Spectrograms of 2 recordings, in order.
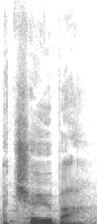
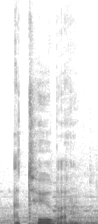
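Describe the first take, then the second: First: Tuba begins with a ch-like sound. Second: Tuba begins with a plain t sound. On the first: This is not how the speaker would say it. The speaker calls it wrong. "I wouldn't say a tuba" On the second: This is how the speaker naturally says it. The speaker calls it right. "I'd say a tuba"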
